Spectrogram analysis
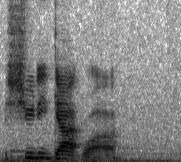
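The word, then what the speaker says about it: Ncuti Gatwa: pronounced shooty gatwa.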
